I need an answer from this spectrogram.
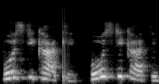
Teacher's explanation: the Germans couldn't make the TH sound for Kathy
